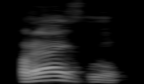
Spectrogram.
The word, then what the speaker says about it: праздник: The letter de is silent in complex consonant clusters. For example, праздник, сердце, поздно.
